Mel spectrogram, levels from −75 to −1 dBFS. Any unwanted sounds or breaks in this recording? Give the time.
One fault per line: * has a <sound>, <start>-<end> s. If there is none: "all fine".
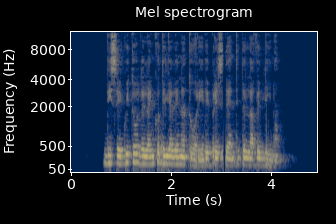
* has a dropout, 3.0-3.1 s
